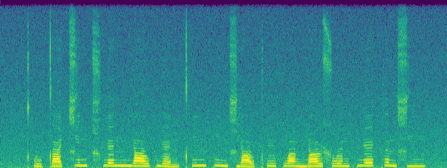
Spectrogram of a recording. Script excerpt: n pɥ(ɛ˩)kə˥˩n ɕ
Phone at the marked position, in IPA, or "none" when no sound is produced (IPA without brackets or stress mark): ɛ˥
